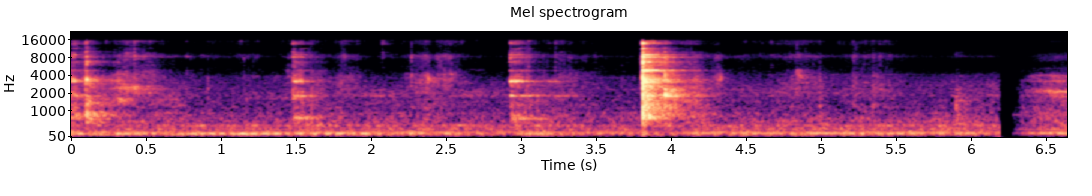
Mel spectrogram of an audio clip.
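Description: Lemon-dressed chaat of dahi phulkiyan and dal boondi being stirred in a bowl, with soft clinks of a spoon against the dish and one sharper clatter, fairly close and quiet over low background hum.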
